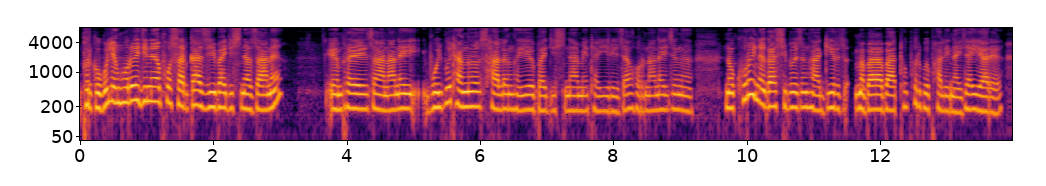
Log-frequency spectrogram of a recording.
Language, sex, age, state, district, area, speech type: Bodo, female, 30-45, Assam, Baksa, rural, spontaneous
